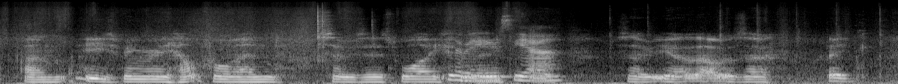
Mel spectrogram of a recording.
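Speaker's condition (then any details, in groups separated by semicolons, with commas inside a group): Motor neurone disease; affects speech and walking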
